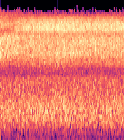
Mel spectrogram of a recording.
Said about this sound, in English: Right, here we go. Waterfall.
